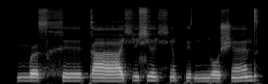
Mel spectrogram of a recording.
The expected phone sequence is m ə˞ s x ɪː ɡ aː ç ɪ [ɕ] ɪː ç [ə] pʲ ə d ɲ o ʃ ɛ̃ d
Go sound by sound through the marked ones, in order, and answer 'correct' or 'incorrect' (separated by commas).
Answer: correct, incorrect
